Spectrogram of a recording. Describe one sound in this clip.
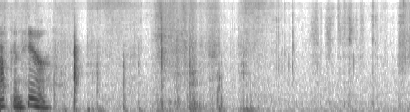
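Paper pages rustle as a book's pages are turned.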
